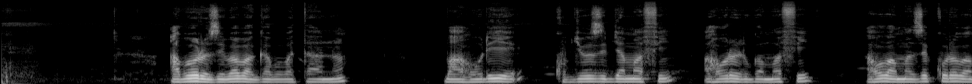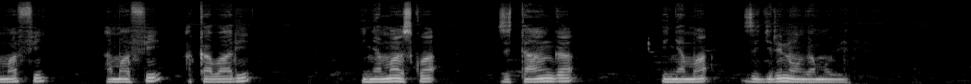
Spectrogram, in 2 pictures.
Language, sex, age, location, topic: Kinyarwanda, male, 18-24, Nyagatare, agriculture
